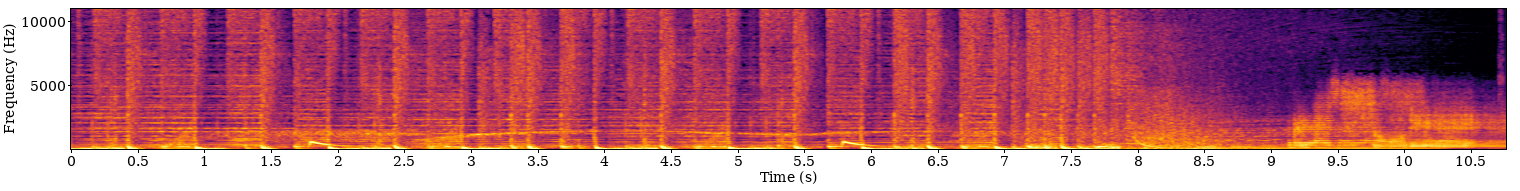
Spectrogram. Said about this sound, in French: Ouais, on va essayer de s'écouter un truc à consonance un peu son britannique.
